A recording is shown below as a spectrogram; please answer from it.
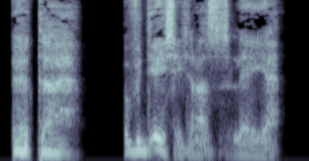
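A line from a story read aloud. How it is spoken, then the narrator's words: Exhaled words. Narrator (Russian): Выдохнул он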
